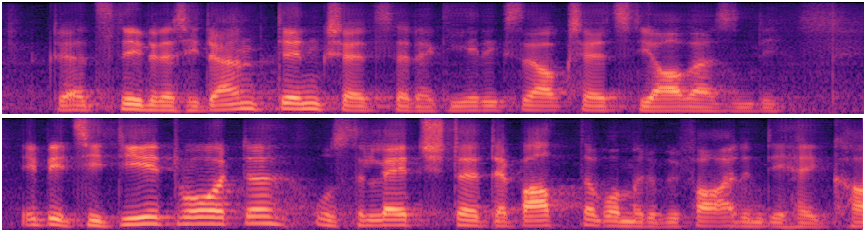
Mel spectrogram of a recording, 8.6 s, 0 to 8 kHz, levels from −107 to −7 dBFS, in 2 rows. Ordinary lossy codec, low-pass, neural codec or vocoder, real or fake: none; none; codec, 16 kHz, about 1 kbps, DyCAST, with the encoder's durations; fake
